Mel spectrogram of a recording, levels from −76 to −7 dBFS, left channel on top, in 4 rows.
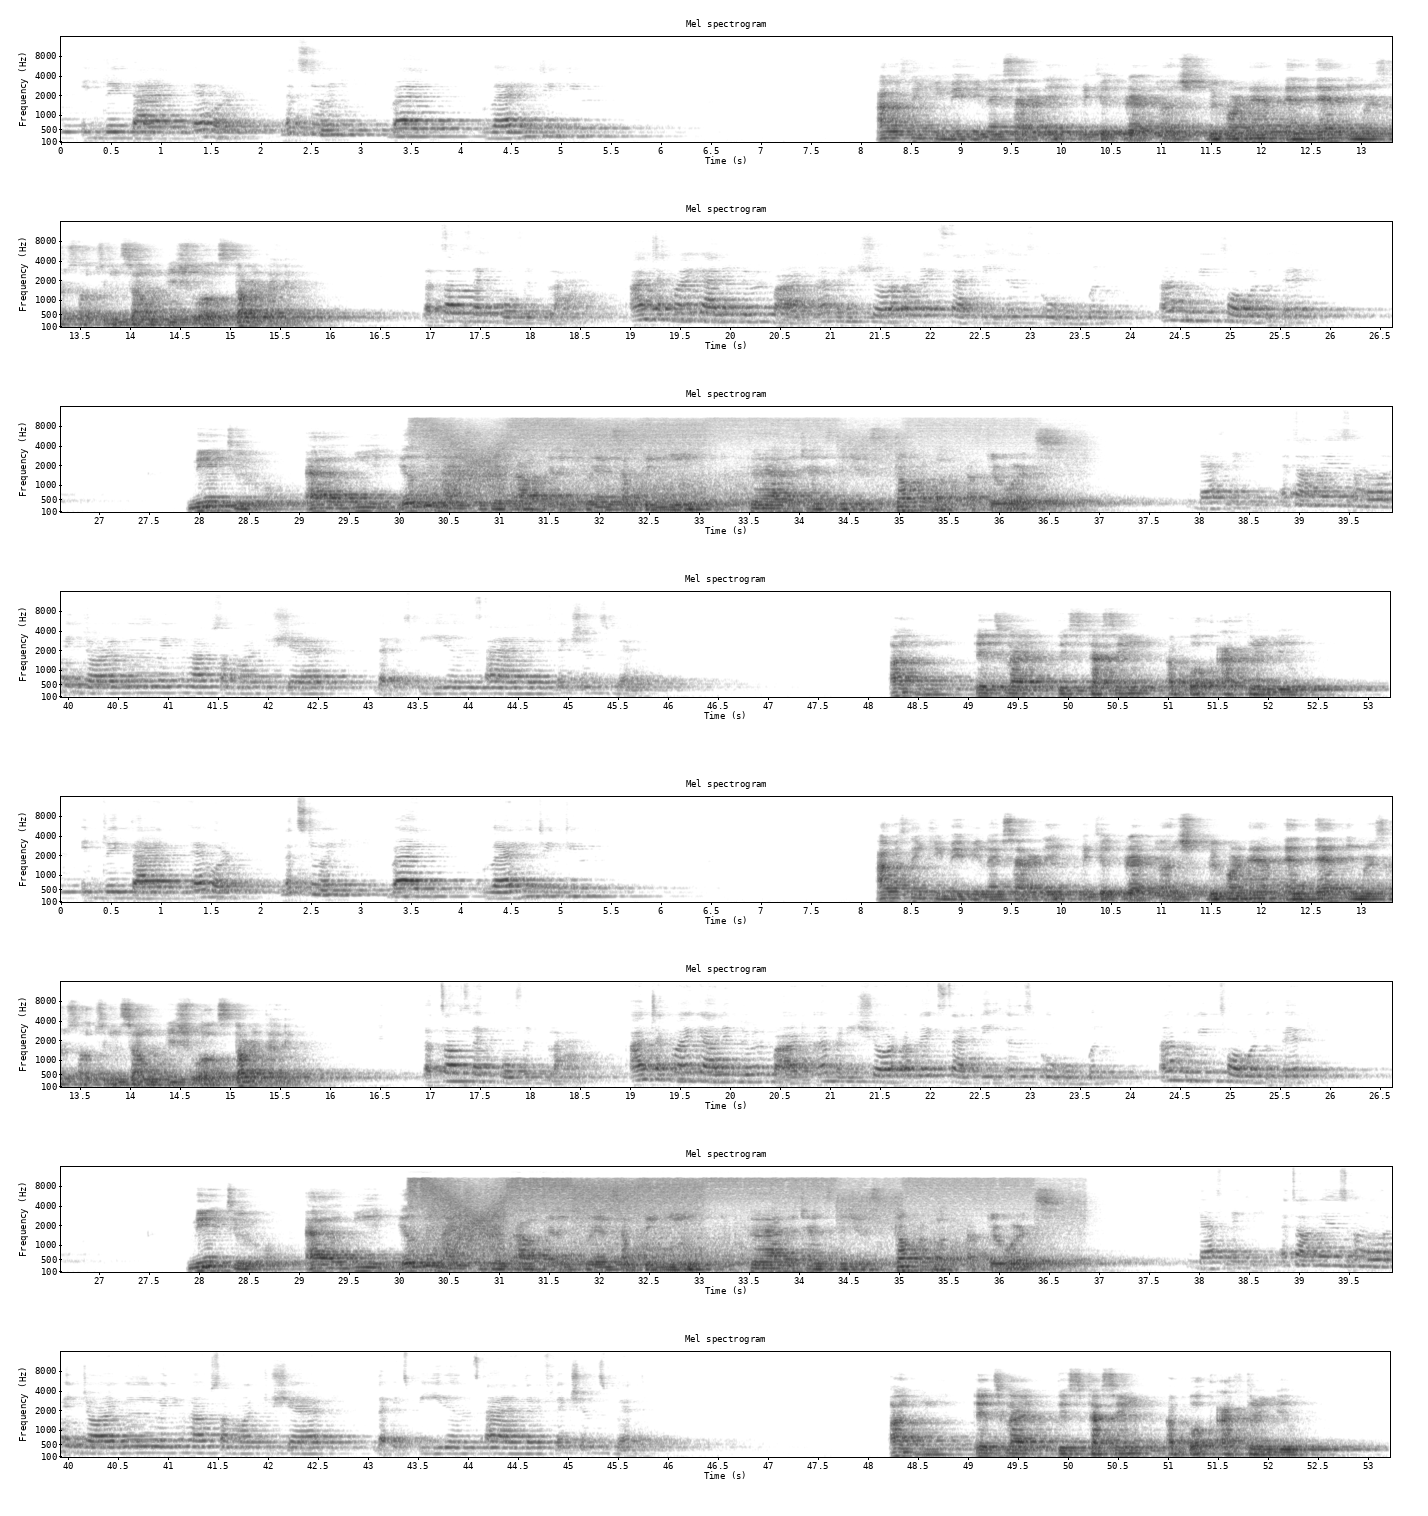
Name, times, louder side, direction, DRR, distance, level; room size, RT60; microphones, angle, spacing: voice 1, 0.2-1.7 2.2-2.9 3.3-3.8 4.2-5.3 16.9-18.5 19.0-23.8 24.3-25.7 37.9-42.6 43.1-45.7, right 2 dB, 85° right, -4 dB, 3.0 m, -36 dB
voice 2, 8.2-15.7 27.9-28.8 29.1-33.0 33.5-36.6 48.2-48.7 49.1-52.3, right 1 dB, 30° right, -1 dB, 1.1 m, -29 dB
sound 1, 30.1-36.9, right 5 dB, 65° right, 1.0 m, -36 dB
17.5 x 12.0 x 2.9 m, 2.1 s
head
